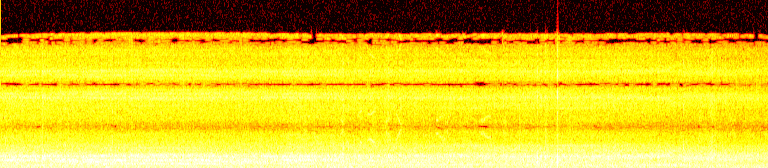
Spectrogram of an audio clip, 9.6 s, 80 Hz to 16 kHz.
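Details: Mazda 626, 176,781 miles, cold start after rain, nearly out of fuel, short run then a small rev: smooth, even idle hum with no knocks or misses; normal cold idle.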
